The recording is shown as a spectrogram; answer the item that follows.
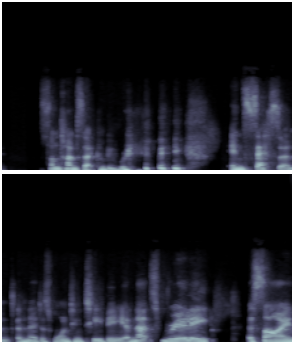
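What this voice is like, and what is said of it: Usual voice. Nothing is said of it.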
